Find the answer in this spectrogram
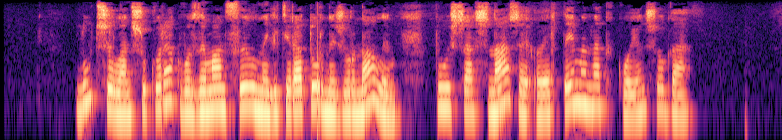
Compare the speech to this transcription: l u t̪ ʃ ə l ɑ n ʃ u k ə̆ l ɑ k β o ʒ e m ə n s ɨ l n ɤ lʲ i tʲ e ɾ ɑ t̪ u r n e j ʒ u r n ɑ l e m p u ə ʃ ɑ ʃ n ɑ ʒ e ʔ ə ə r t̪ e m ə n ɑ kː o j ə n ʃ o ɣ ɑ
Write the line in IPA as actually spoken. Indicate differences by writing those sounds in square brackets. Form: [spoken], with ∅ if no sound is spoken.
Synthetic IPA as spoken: l u t̪ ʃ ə l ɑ n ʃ u k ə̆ [ɾ] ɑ k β o [z] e m [ɑ] n s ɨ l n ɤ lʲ i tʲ e ɾ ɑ t̪ u r n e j ʒ u r n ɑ l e m p u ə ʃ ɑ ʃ n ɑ ʒ e ʔ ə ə r t̪ e m ə n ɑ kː o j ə n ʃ o ɣ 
